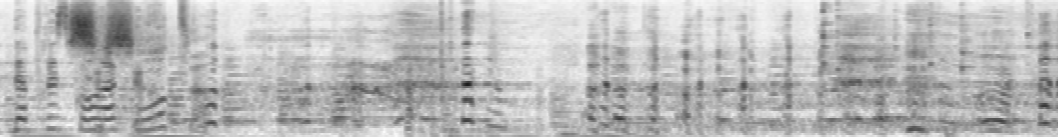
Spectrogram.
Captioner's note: people laughing; dramatic music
